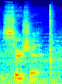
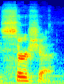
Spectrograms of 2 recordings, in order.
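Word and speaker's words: Saoirse: his Guardian spirit's name it is not is not CA it is cersa but it's it's spelled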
